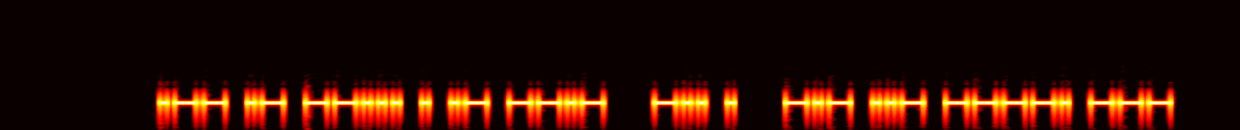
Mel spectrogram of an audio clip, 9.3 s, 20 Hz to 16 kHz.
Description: Morse code, heard as a keyed tone, about 22 wpm, 700 Hz. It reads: WA7EAQ DE KU9O
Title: USA Callsign DE Callsign 22wpm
